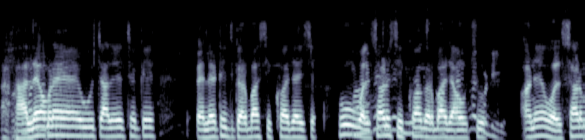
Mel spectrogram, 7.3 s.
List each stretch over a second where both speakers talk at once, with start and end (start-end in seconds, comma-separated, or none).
4.5-6.1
